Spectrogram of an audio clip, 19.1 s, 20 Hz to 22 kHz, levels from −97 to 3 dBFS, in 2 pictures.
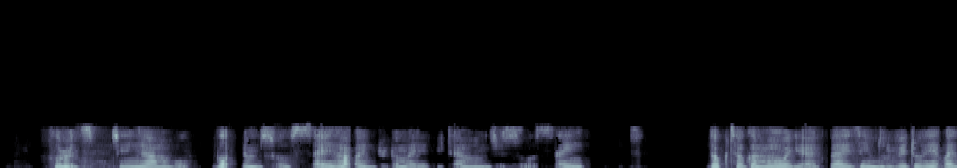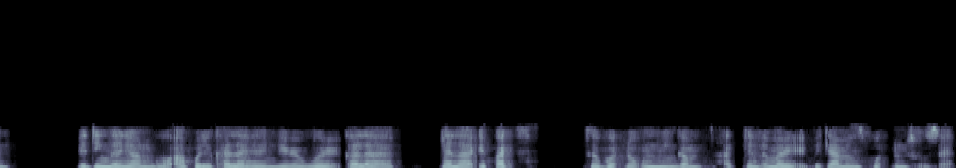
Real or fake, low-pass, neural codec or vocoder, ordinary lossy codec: fake; 5.4 kHz; codec, 24 kHz, 0.9 kbps, WavTokenizer, small release; AAC, 24 kbps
